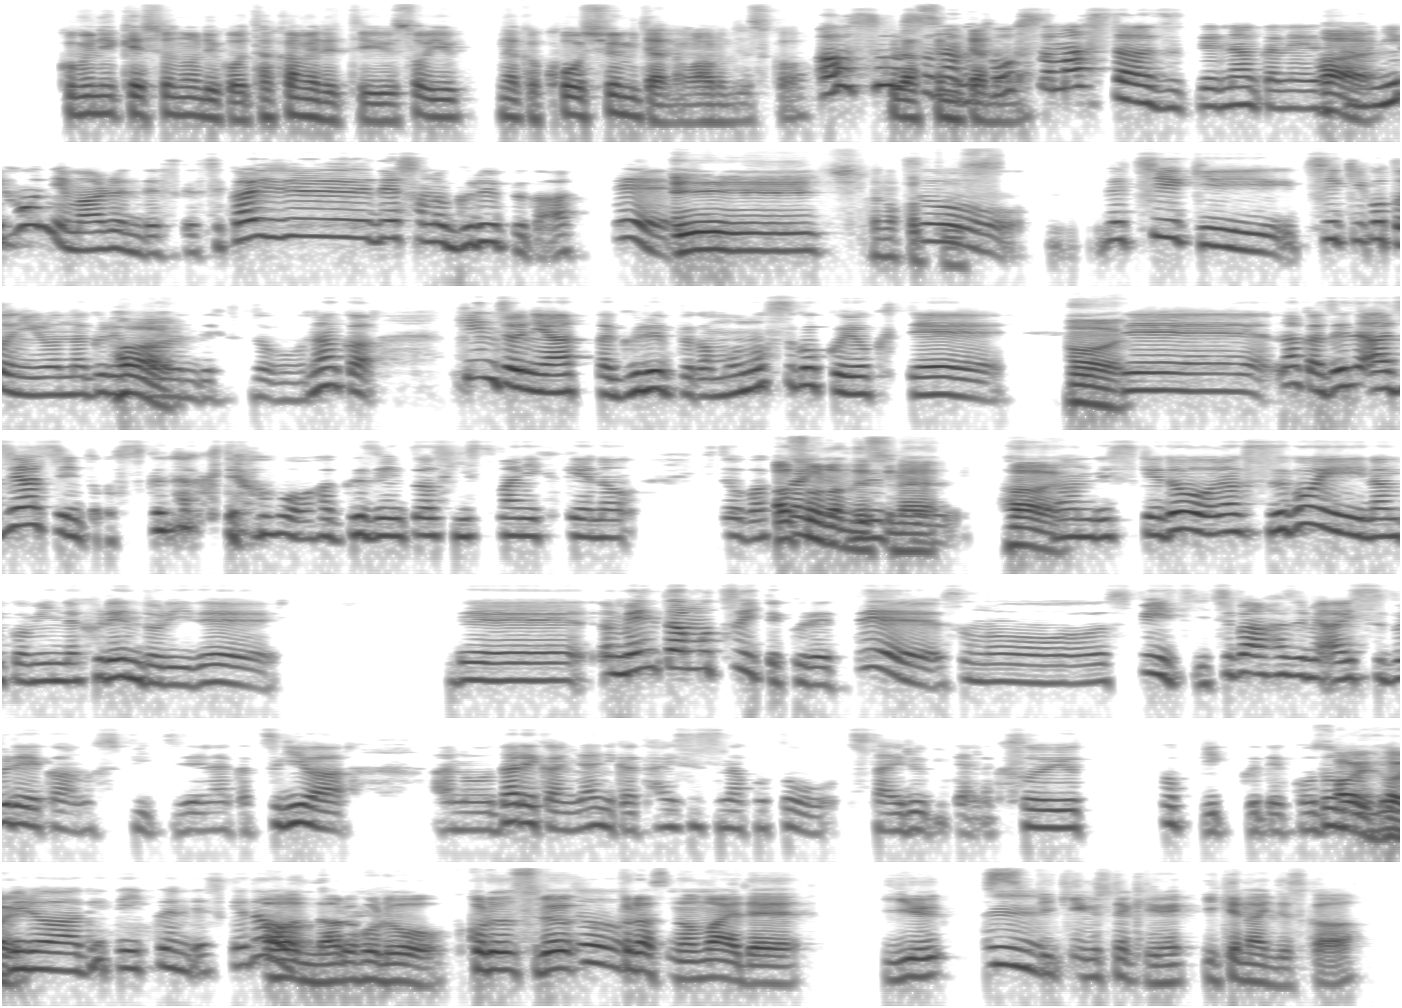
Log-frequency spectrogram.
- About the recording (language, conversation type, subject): Japanese, unstructured, 趣味を通じて友達を作ることは大切だと思いますか？
- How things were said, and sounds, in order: in English: "アイスブレーカー"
